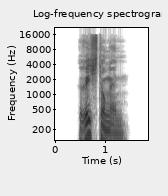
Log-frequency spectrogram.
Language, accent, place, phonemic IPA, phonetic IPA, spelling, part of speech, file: German, Germany, Berlin, /ˈʁɪçtʊŋ/, [ˈʁɪçtʰʊŋ], Richtungen, noun, De-Richtungen.ogg
- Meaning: plural of Richtung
